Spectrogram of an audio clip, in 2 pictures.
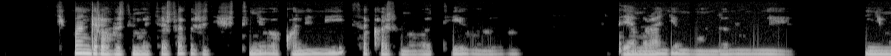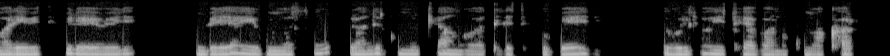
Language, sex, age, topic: Kinyarwanda, female, 18-24, health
